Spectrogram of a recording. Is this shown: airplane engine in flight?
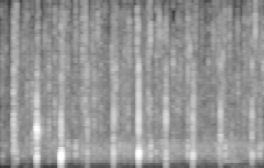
no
